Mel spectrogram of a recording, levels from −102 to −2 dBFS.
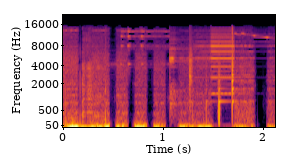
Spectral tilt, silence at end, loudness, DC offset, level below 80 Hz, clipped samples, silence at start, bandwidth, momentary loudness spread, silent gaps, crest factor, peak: -2.5 dB/octave; 0 s; -28 LUFS; under 0.1%; -30 dBFS; under 0.1%; 0 s; 15 kHz; 10 LU; none; 20 dB; 0 dBFS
